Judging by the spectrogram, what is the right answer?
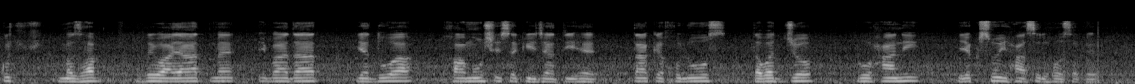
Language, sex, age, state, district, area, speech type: Urdu, male, 45-60, Delhi, North East Delhi, urban, spontaneous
